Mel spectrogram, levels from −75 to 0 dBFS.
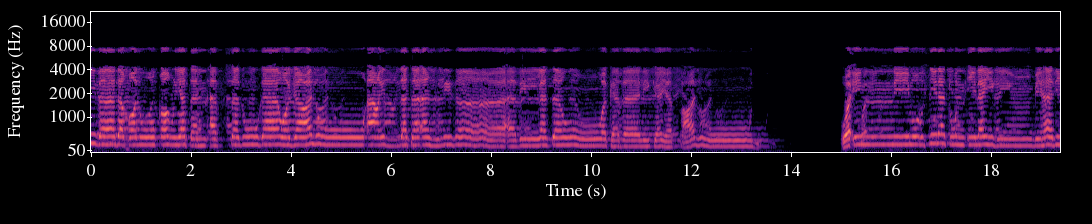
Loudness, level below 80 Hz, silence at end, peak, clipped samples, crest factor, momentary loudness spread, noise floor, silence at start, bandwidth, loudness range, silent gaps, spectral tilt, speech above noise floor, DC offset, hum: -27 LUFS; -68 dBFS; 0 s; -10 dBFS; under 0.1%; 18 dB; 9 LU; -74 dBFS; 0 s; 8 kHz; 6 LU; 14.40-14.44 s; -1.5 dB/octave; 46 dB; under 0.1%; none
